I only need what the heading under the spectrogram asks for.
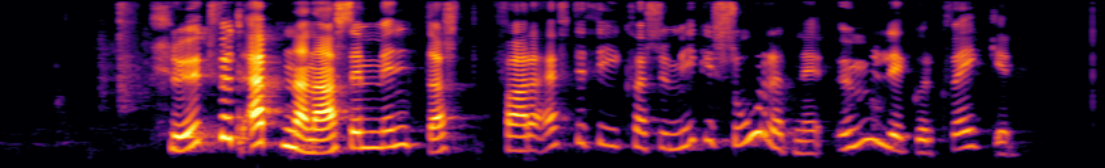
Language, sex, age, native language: Icelandic, female, 40-49, Icelandic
